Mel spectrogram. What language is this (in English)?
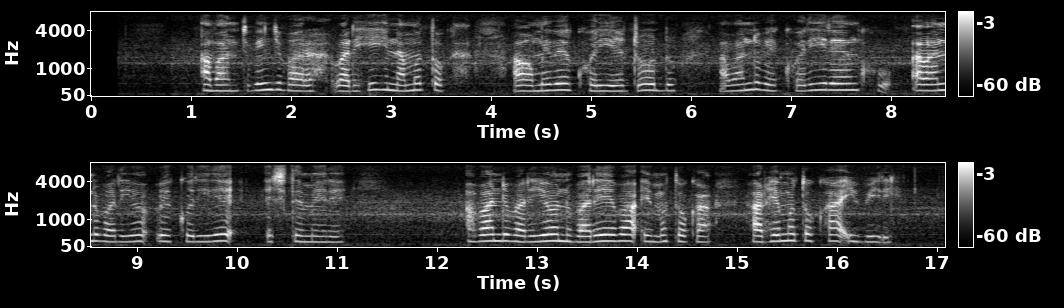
Nyankole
